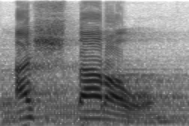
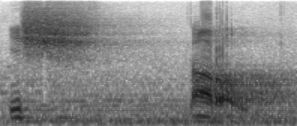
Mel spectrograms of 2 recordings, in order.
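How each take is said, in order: First: The word begins with an 'a' vowel. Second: The word begins with an 'i' vowel. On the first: This is one reading tradition's form when restarting after a stop. "Tapi ketika mengulang sini baru ashtarau" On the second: This is the other reading tradition's form. "Harusnya kalau dihafaz kan ishtarau"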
